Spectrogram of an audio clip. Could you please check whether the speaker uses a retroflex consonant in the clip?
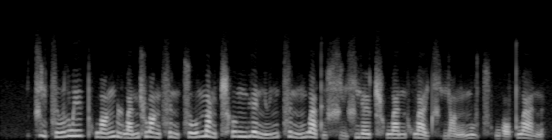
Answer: yes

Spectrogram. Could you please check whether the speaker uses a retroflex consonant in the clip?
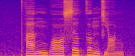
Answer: no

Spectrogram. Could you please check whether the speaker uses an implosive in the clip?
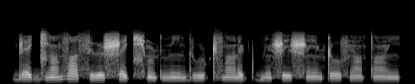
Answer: no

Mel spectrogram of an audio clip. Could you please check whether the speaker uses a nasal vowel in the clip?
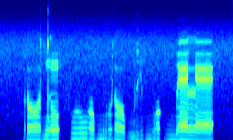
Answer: yes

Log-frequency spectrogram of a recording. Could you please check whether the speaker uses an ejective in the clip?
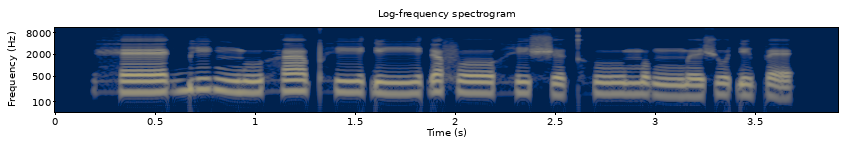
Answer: no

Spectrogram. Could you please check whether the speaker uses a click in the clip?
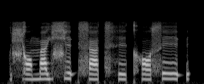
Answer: no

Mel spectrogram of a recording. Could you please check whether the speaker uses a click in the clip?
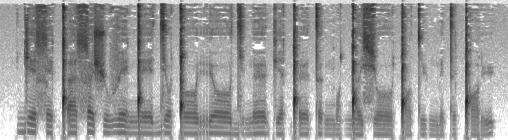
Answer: yes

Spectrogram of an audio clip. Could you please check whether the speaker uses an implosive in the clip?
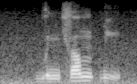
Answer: yes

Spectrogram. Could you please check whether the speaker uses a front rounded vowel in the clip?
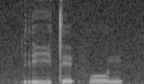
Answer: no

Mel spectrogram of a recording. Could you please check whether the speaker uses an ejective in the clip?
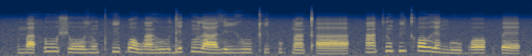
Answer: yes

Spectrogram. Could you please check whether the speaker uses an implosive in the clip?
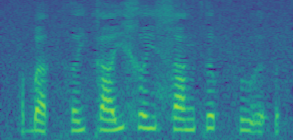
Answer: yes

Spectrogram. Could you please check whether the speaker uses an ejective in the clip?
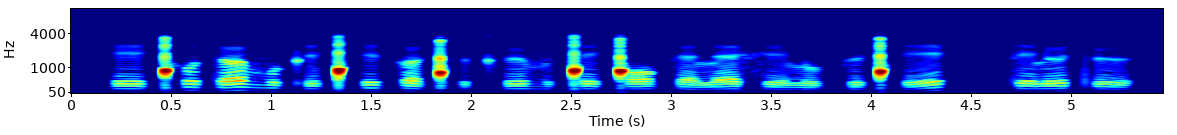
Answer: yes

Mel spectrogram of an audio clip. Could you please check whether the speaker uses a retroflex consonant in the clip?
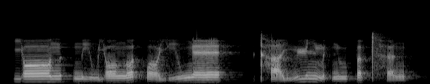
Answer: no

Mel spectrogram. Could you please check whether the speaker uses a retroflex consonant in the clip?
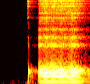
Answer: no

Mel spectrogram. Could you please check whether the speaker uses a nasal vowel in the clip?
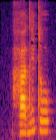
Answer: yes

